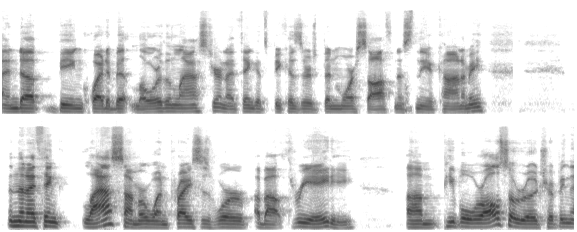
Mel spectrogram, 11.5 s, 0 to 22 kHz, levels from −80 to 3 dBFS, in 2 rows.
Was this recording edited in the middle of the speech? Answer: yes; 1 cut; at 5.2 s

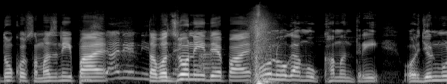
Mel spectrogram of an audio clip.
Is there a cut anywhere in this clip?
yes; 1 cut; at 2.5 s

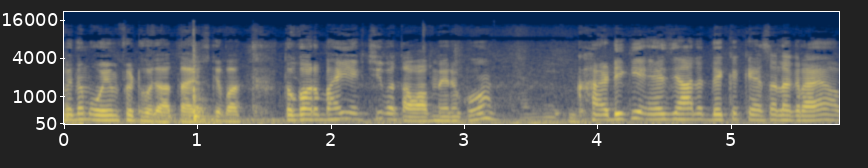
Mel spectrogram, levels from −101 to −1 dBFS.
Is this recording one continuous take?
yes; 0 cuts

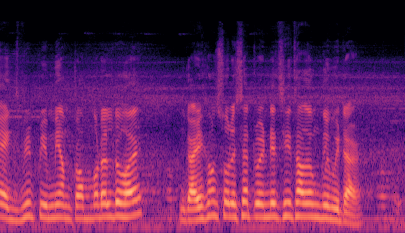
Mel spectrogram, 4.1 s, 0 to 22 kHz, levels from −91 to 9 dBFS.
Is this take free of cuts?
yes; 0 cuts

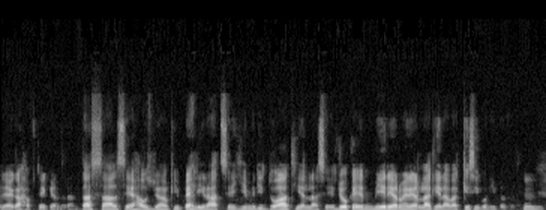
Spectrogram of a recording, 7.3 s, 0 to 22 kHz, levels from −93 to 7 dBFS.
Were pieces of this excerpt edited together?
yes; 1 cut; at 1.0 s

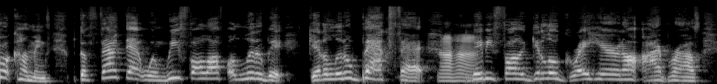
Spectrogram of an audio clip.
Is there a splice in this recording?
no; 0 cuts

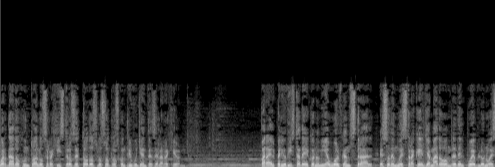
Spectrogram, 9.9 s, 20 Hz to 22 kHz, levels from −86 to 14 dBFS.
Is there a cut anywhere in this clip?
no; 0 cuts

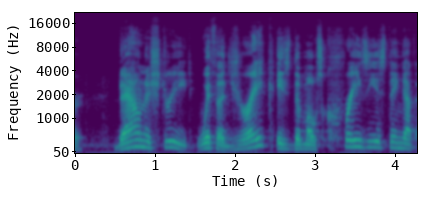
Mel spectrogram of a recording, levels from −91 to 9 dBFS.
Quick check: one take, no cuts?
no; 2 cuts; at 1.5 s, 2.4 s

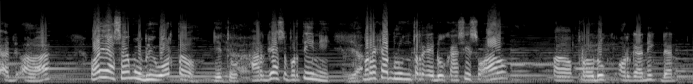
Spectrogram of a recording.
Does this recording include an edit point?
no; 0 cuts

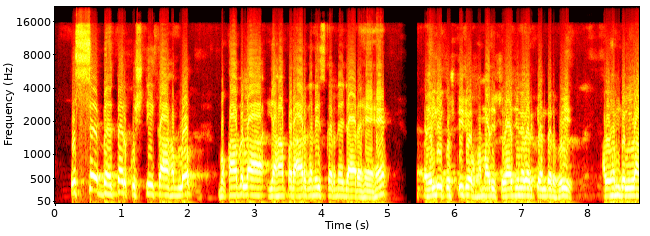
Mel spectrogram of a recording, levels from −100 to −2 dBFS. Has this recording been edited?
yes; 1 cut; at 5.4 s

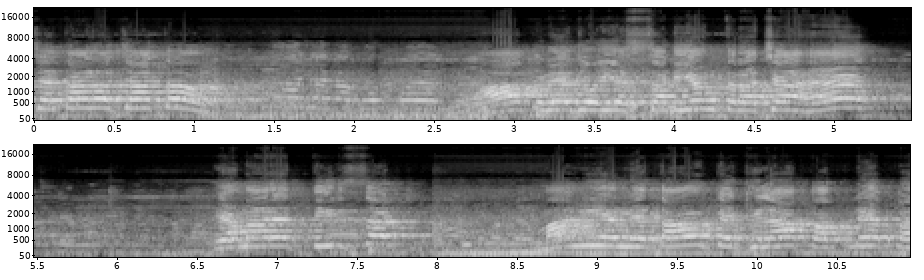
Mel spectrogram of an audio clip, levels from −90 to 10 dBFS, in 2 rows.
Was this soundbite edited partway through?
yes; 1 cut; at 8.0 s

